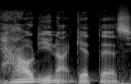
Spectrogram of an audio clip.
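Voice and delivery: usual speaking voice

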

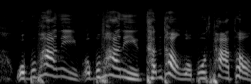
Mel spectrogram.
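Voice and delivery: loud, half-voiced, resolute battle-cry shout. Speaker reenacts what they shouted whenever pain came, retelling a loud shout. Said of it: "我就大喊说".

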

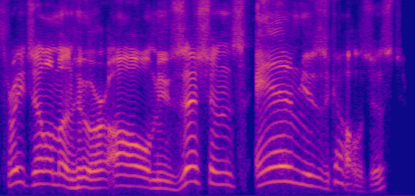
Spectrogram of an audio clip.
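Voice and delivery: voice breaking and cracking mid-phrase. Radio host introducing three musician guests on the Kudzu Radio Hour: voice cracking. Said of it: "my voice cracked when I said that".

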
